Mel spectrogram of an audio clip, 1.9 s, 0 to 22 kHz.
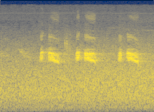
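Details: Song thrush song recorded on 20 April 2016: a clear two-part phrase, a short click followed by a slurred whistle, sung three times in a row about half a second apart against a faint outdoor hiss.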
